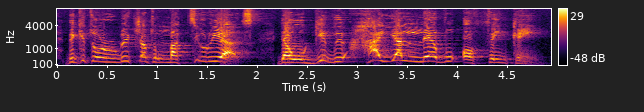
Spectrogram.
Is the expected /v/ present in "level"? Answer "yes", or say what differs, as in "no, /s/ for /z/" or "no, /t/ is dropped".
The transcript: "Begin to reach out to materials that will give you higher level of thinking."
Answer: yes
